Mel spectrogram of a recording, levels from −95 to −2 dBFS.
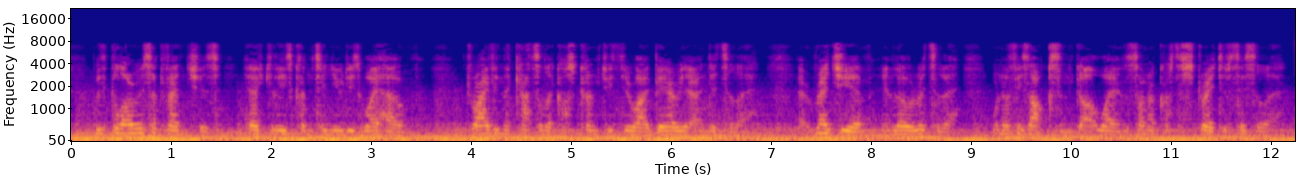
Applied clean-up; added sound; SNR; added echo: none; Drum; -4 dB; reverberation time 0.2 s.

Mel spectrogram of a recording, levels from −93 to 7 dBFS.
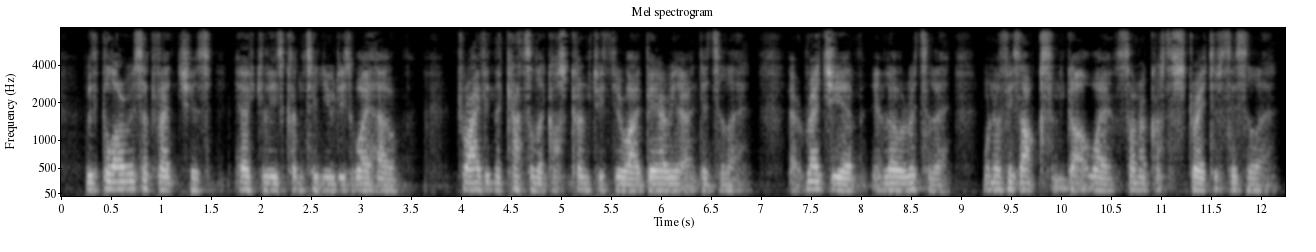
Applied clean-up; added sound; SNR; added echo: neural mask model DeepFilterNet 3.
